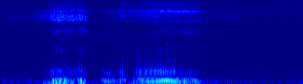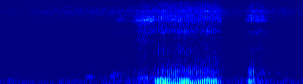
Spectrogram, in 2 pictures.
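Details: Half-awake pit bull dog during a cuddle session: two loud rattling snores separated by a quiet pause; typical dog snoring.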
